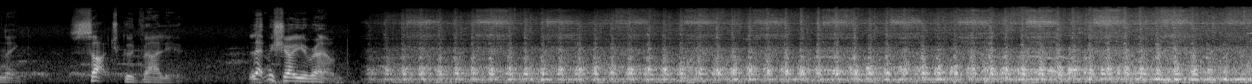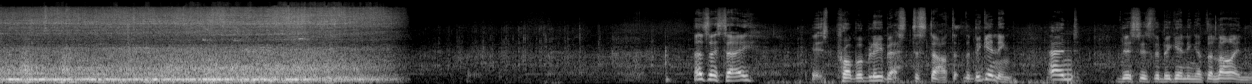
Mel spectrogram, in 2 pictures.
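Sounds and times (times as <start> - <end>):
steam locomotive chuffing and hissing: 3.6 - 16.6.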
